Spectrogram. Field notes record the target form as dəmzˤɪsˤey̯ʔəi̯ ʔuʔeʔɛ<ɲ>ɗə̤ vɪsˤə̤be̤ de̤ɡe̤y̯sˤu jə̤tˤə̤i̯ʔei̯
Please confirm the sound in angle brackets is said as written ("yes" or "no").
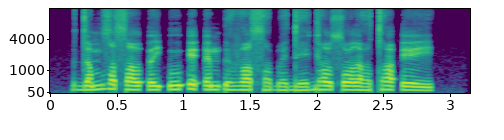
no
